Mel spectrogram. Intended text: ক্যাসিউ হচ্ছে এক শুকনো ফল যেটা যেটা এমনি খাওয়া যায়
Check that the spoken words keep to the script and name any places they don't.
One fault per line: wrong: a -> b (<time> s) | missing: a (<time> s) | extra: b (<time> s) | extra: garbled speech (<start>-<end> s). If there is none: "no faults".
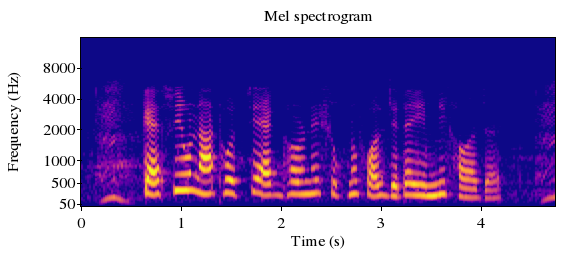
extra: নাট (1.2 s)
extra: ধরনের (2.0 s)
missing: যেটা (3.3 s)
